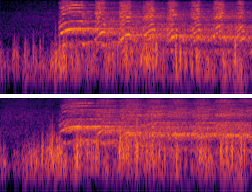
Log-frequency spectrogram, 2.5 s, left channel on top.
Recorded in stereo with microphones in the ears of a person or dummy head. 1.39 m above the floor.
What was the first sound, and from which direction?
Laughter, 50° left (ahead or behind).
